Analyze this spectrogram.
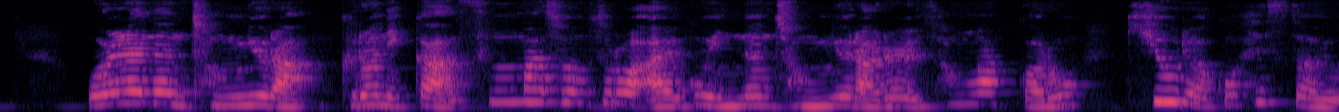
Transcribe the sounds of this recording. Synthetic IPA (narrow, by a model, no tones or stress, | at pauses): wʌɭːe̞nɯnt͡ɕʌŋɲuɾakɯɾʌɲik͈asʰɯŋmasʰʌŋsʰuɾoʔaɭɡoinːɯnt͡ɕʌŋɲuɾaɾɯɭsʰʌŋɡak̚k͈waɾo | kʰiuɾjʌɡohe̞s͈ʌjo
